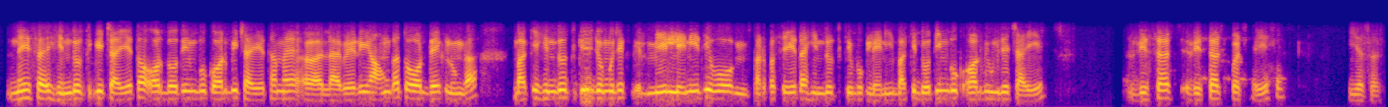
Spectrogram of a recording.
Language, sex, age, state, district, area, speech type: Urdu, male, 30-45, Uttar Pradesh, Lucknow, urban, conversation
